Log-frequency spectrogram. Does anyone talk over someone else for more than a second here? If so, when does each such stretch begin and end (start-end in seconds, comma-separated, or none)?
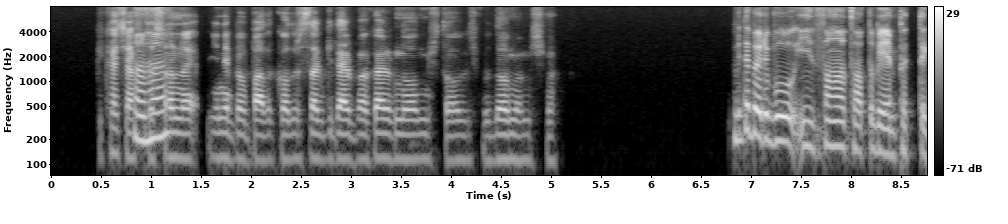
none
